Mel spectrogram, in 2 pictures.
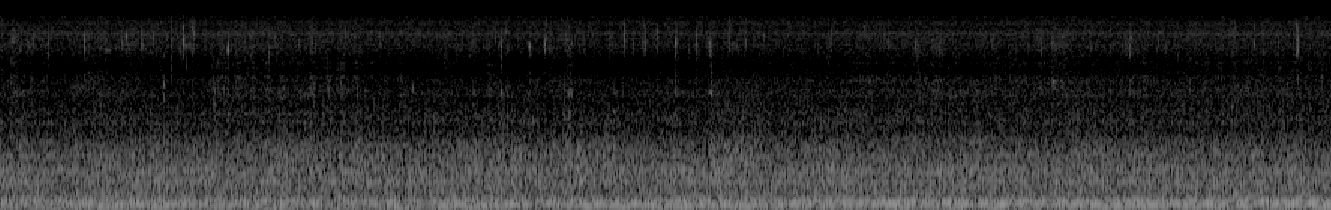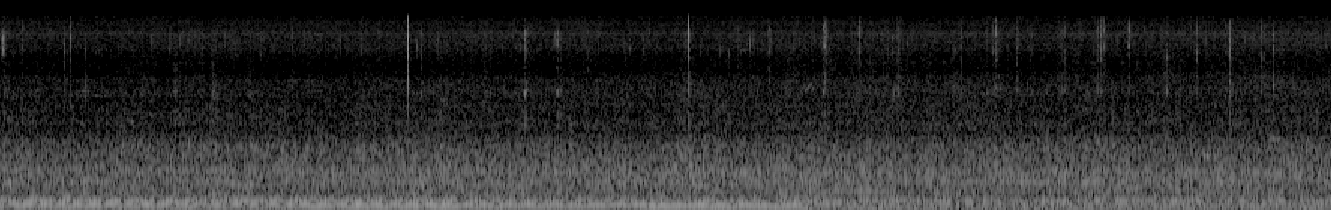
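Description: An engine running steadily with a low hum, which stops about three-quarters of the way through.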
